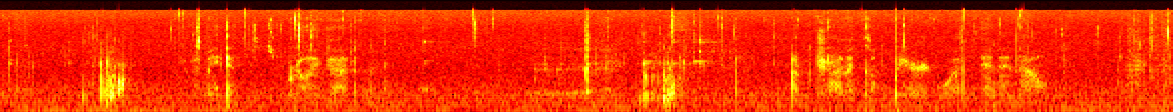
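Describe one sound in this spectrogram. A young woman chews food with wet, crunchy sounds close to a microphone.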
